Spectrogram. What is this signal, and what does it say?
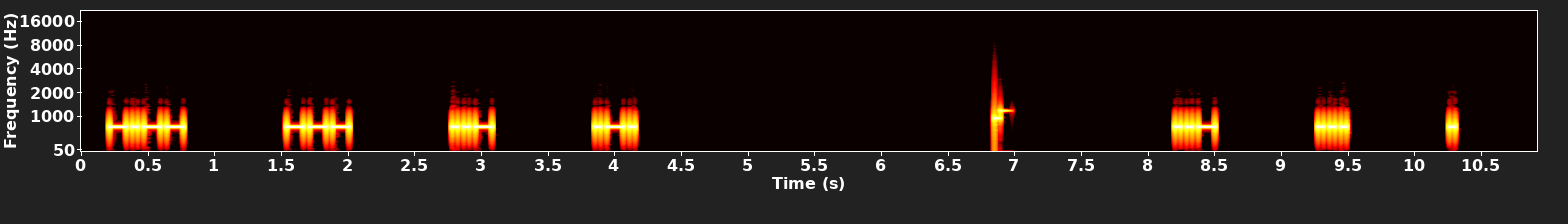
Morse code, heard as a keyed tone, about 28 wpm, spaced as for 10 wpm, 690 Hz. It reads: YOUR USE
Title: 6x Character Spacing - Top 100 Words - 28wpm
